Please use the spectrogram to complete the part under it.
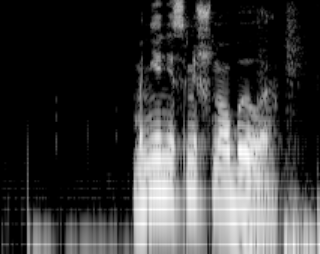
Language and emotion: Russian, neutral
